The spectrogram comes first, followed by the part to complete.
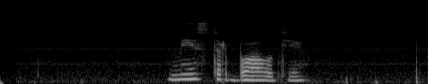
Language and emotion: Russian, sad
